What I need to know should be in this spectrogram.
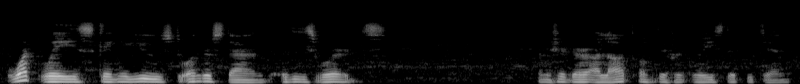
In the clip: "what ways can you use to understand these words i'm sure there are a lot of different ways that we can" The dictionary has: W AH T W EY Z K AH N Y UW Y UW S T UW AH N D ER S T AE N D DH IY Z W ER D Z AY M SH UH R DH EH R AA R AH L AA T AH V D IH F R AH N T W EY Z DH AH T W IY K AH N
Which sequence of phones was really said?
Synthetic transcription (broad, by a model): W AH T W EY S K AH N Y UW Y UW S T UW AH N D ER S T AE N D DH IY S W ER D S AY M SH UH R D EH R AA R AH L AA T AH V D IH F R AH N T W EY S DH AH T W IY K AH N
